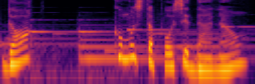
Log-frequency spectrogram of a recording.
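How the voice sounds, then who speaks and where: A woman's voice: on the low side, sing-song, a little slow, darkish tone, soft background music. A woman voicing an anguished, tender single mother pleading for her sick child in an audio drama. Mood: anxious. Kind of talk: Tagalog audio drama storytelling.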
